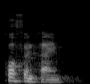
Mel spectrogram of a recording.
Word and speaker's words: Hoffenheim: 4-1 contra el Oppenheimer. Pues, tú eres alemán, por favor, eh, ilumínanos. ¿Cómo se pronuncia? Hoffenheim. Muy bien, gracias.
